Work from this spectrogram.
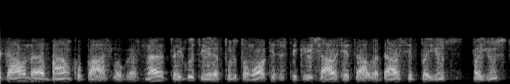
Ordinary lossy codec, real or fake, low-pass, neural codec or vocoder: MP3, 24 kbps; fake; 3.6 kHz; vocoder, 22.05 kHz, 80 mel bands, HiFi-GAN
